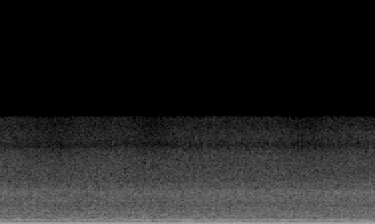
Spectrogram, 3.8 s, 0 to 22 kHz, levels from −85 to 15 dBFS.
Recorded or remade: recorded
